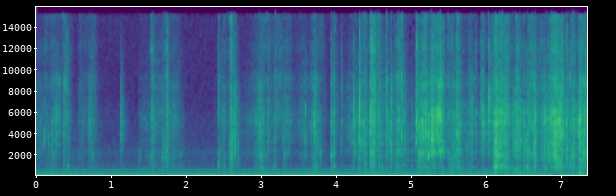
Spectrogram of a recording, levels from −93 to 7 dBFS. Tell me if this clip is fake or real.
real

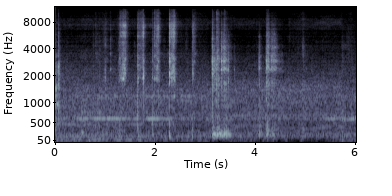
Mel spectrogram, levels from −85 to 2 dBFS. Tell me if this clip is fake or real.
fake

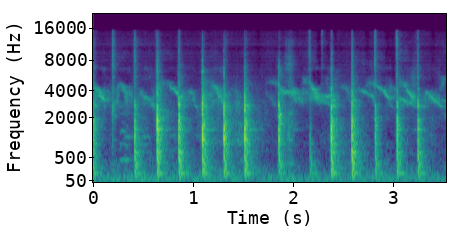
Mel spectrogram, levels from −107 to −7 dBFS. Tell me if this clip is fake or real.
fake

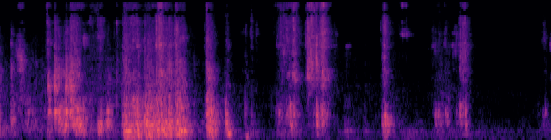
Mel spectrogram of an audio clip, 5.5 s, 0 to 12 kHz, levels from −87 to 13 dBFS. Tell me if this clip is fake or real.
real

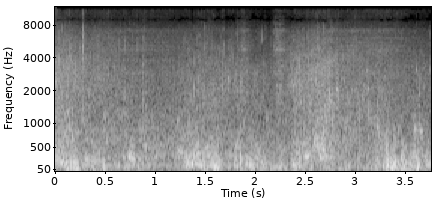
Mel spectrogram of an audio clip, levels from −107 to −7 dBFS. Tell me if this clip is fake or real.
real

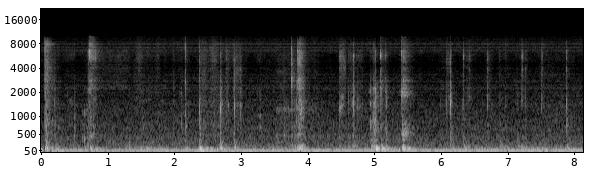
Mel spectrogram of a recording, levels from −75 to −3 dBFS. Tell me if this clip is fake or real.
fake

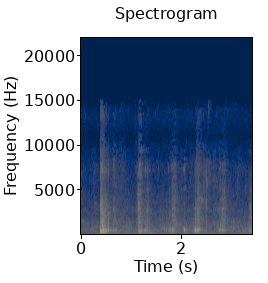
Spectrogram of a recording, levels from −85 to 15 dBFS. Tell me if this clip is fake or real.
real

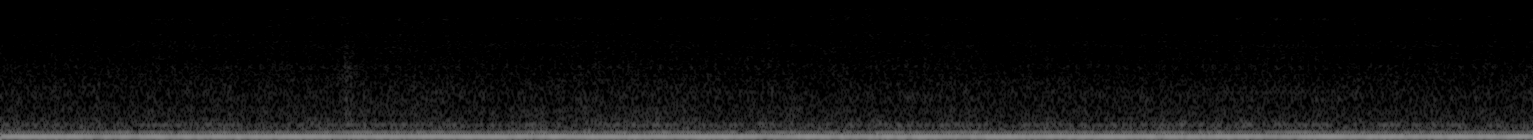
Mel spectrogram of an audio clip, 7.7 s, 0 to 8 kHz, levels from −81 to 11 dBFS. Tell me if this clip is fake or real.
fake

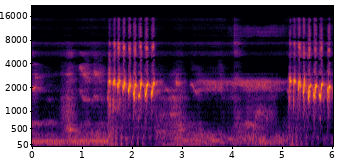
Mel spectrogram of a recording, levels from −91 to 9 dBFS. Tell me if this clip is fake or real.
fake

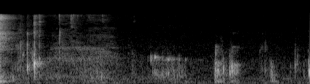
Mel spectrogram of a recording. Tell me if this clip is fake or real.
real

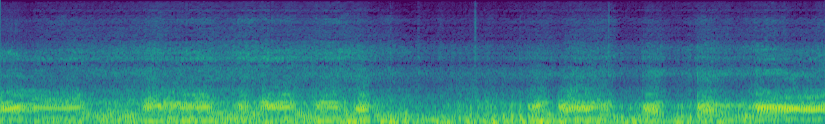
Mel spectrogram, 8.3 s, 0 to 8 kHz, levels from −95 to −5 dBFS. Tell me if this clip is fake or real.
fake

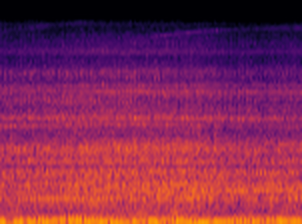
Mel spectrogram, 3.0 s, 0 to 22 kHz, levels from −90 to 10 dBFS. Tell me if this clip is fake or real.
real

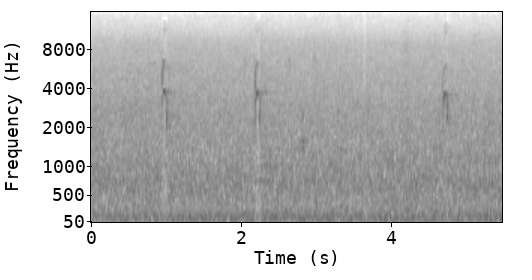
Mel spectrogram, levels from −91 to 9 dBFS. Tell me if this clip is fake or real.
real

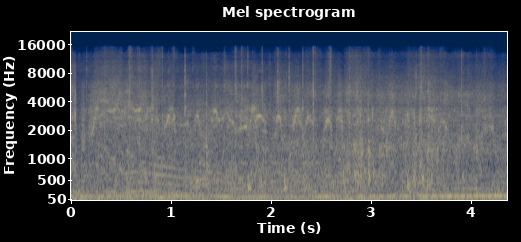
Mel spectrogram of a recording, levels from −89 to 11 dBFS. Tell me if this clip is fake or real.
fake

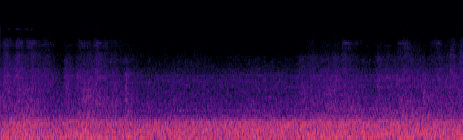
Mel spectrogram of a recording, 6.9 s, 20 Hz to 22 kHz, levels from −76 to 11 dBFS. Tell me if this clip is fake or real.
fake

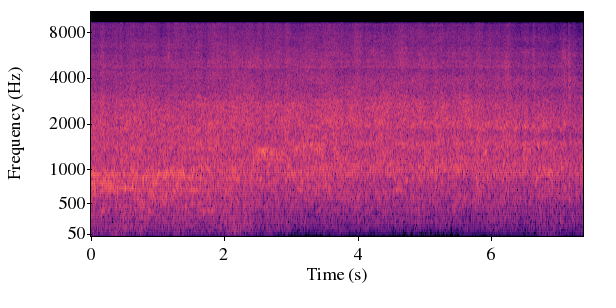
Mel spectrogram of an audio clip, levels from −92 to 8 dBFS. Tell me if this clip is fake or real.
fake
